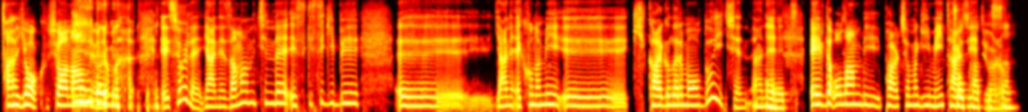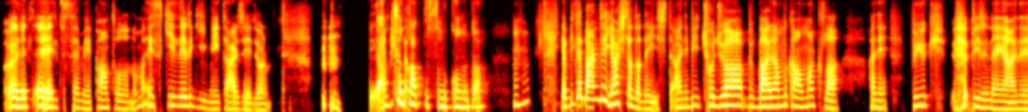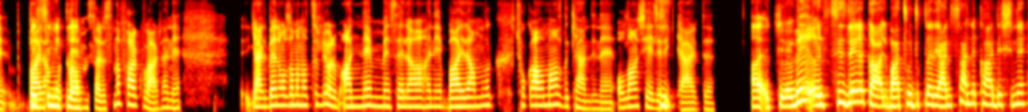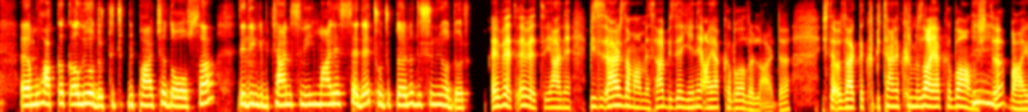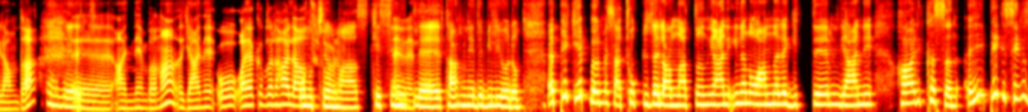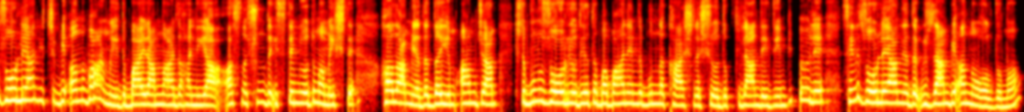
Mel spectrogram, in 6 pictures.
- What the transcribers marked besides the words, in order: chuckle; other background noise; throat clearing; chuckle; tapping; other noise
- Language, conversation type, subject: Turkish, podcast, Bayramları evinizde nasıl geçirirsiniz?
